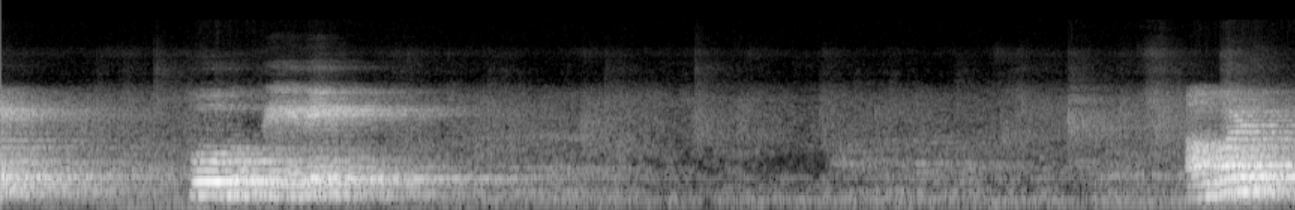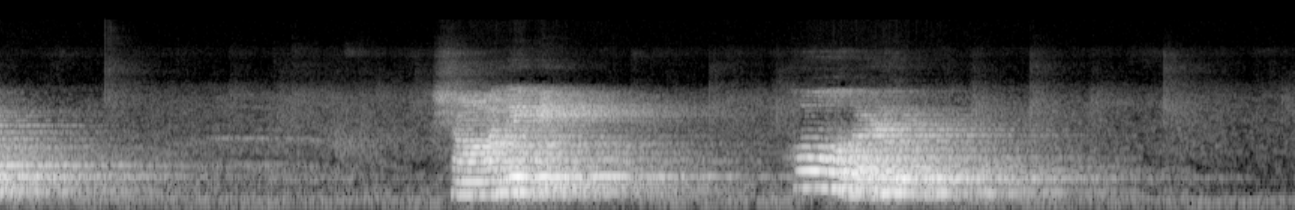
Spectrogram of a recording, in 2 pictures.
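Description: A woman speaks slowly and loudly, echoing in a bare room.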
